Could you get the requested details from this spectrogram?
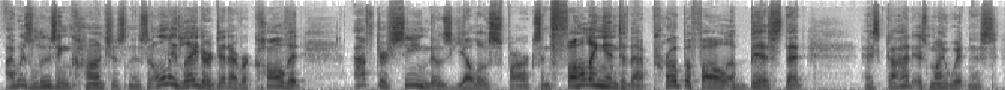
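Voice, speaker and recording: A man's voice: fairly high pitch, very animated, moderate pace, no echo. A man telling a funny personal story in a wry, self-deprecating, playfully dramatic way. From US Midwest. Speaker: podcast storyteller. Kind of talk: comic first-person storytelling.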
